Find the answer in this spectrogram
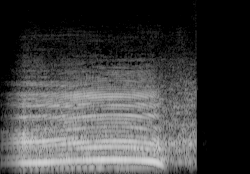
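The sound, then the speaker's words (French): A very rare Bordelaise cow, brought by a young breeder in France, lets out a single long, loud moo lasting nearly two seconds, its steady pitch dropping at the end before abrupt silence. “Preuve en est, le jeune éleveur est venu accompagner de rebelles, une vache bordelaise très rare, une autre façon de sauvegarder cette diversité qui fait la richesse de l'agriculture française.”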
